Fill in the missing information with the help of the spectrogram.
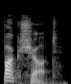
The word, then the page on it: buckshot: anglais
